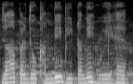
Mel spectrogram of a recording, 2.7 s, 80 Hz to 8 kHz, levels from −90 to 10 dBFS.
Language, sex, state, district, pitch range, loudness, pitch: Hindi, male, Bihar, Katihar, 135-150 Hz, -16 LUFS, 140 Hz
